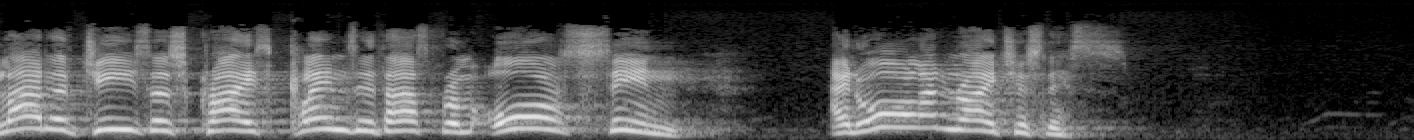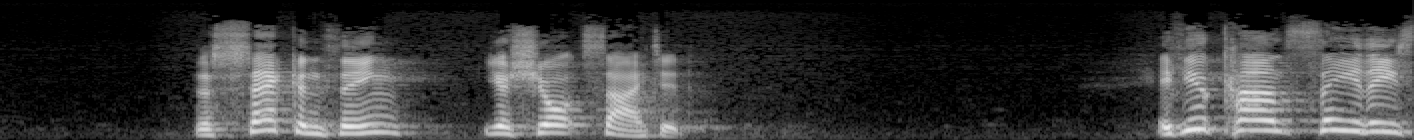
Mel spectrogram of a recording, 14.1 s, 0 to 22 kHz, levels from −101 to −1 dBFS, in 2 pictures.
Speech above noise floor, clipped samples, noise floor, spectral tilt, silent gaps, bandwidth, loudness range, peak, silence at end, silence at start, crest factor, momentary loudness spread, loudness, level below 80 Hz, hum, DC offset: 58 dB; under 0.1%; -76 dBFS; -4 dB/octave; none; 11.5 kHz; 8 LU; -2 dBFS; 0 s; 0 s; 20 dB; 10 LU; -19 LUFS; -78 dBFS; none; under 0.1%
